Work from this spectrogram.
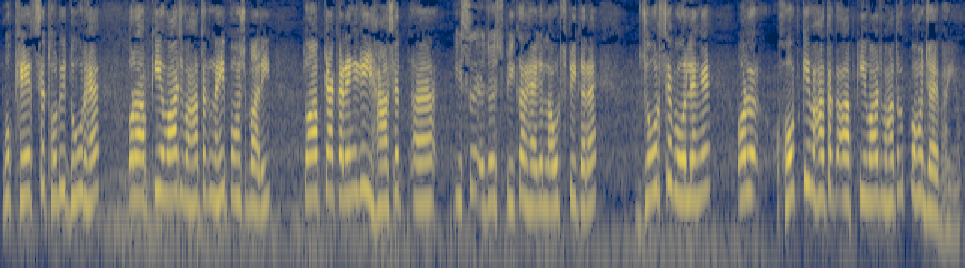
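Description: High-pitched UP man, chatty demo. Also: normal speed, a bit bright, poor audio. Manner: chatty, repetitive, addresses viewers as brothers. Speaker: farming vlogger. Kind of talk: casual product demonstration to camera. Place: outdoors beside a tractor by a green field.

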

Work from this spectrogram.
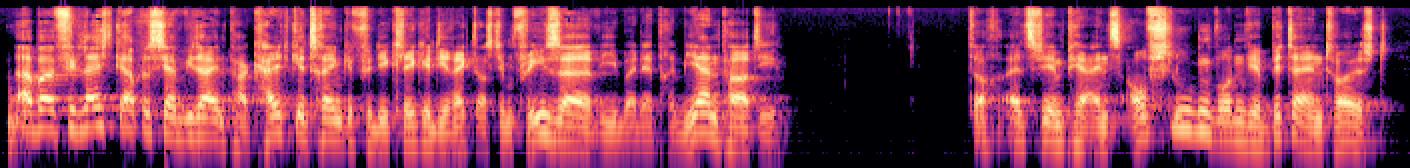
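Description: A man giving an expressive reading of a satirical first-person story, with a dry, wry comic delivery. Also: mid-range voice, fast talker, husky. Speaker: podcast guest, voice actor.

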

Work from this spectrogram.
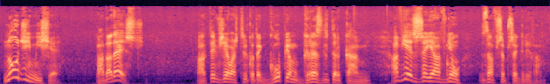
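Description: A childlike, greedy furry creature in a children's radio play. It is plaintive and melodramatic, with a forceful, bright tone and wildly swinging pitch. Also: male voice, wildly swooping pitch, moderate pace, slightly rough, full character voice. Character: small furry toy companion, whiny, greedy, dramatic, childlike. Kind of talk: children's audio drama acting.

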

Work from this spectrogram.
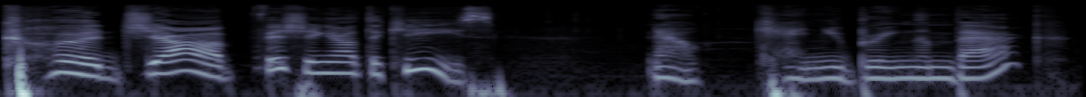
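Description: A woman's voice: lowish voice, lively intonation, takes it slowly, dry recording. A woman voicing an exasperated pet shop man who calls out to his creatures in a storybook. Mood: coaxing. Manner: exclaiming, loudly calling out.

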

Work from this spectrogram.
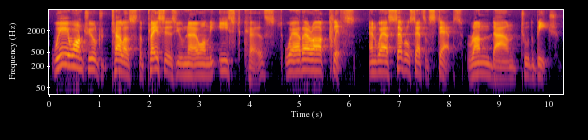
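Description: A man's voice: medium pitch, animated, slow pace, few pauses, a bit bright, voice pushed up. A British man voicing a determined, decisive amateur sleuth in a storybook reading. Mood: intent. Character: determined, urgent male amateur sleuth hero.

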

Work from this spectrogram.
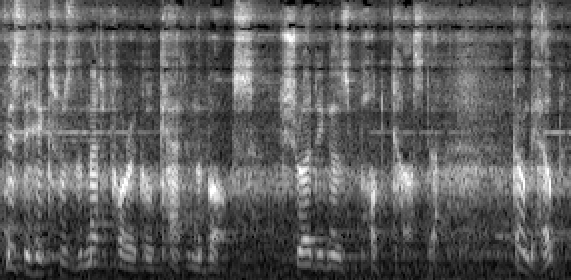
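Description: An actor playing an unflappable department chief who talks briskly, wryly and matter-of-factly. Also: male voice, mid-range voice, expressive, noisy background, natural voice. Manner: brisk, wry, matter-of-fact.

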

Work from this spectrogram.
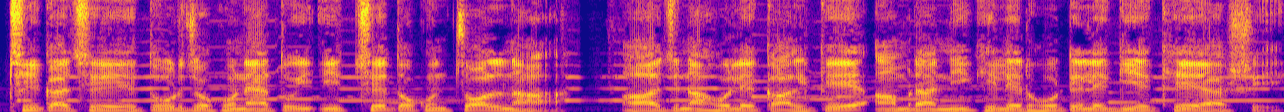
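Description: A man's voice: medium pitch, fairly even intonation, normal speed, lightly acted. A man voicing a grumbling, henpecked village landlord in a cartoon story, with a dry manner. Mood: wry. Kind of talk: Bengali cartoon story voice acting. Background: music.

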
